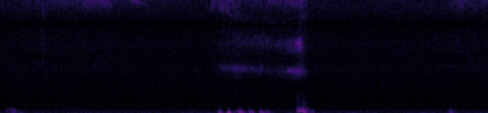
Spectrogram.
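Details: A pug asleep, tired after a day of play, makes a cluster of low, rough snorting snores midway, followed by quiet breathing and a faint final snuffle.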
